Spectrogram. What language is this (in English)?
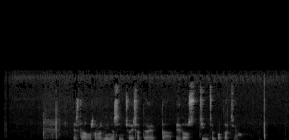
Basque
